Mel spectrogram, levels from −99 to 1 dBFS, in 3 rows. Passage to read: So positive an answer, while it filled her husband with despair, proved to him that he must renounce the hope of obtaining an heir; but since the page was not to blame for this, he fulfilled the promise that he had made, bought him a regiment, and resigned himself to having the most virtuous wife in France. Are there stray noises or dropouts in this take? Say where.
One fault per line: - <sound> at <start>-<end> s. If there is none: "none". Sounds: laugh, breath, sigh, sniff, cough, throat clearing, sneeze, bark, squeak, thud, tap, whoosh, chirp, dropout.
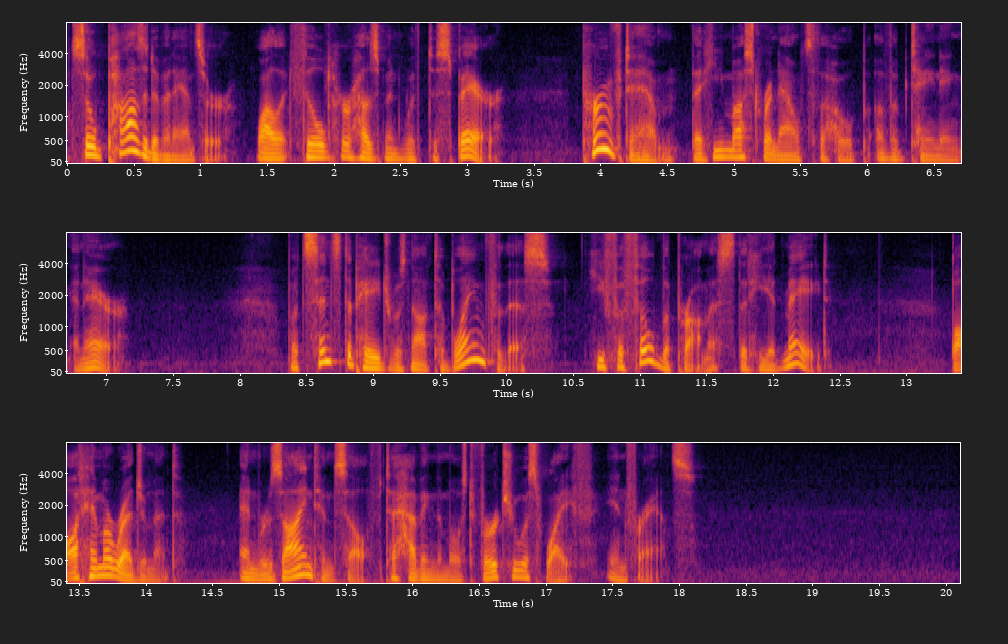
none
